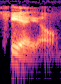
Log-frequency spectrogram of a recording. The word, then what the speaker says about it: Tao: And Tao is T-A-O, but it's pronounced Tao.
